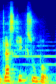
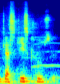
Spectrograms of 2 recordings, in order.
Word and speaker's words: Klasky Csupo: À l'époque, la boîte d'animation des courts-métrages, c'était Klasky Csupo. C'est pas si facile à prononcer au début, Klasky Csupo. Hein? Voilà. Klasky Csupo.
